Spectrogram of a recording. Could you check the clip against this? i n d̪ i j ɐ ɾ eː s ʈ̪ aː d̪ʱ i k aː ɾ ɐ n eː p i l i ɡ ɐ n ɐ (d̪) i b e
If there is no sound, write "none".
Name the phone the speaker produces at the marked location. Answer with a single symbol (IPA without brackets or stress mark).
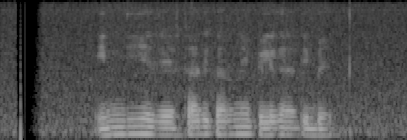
t̪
